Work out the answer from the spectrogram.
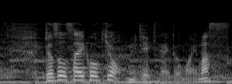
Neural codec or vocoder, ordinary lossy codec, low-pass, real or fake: codec, 16 kHz, 4 kbps, FreqCodec, larger model; none; 7.2 kHz; fake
